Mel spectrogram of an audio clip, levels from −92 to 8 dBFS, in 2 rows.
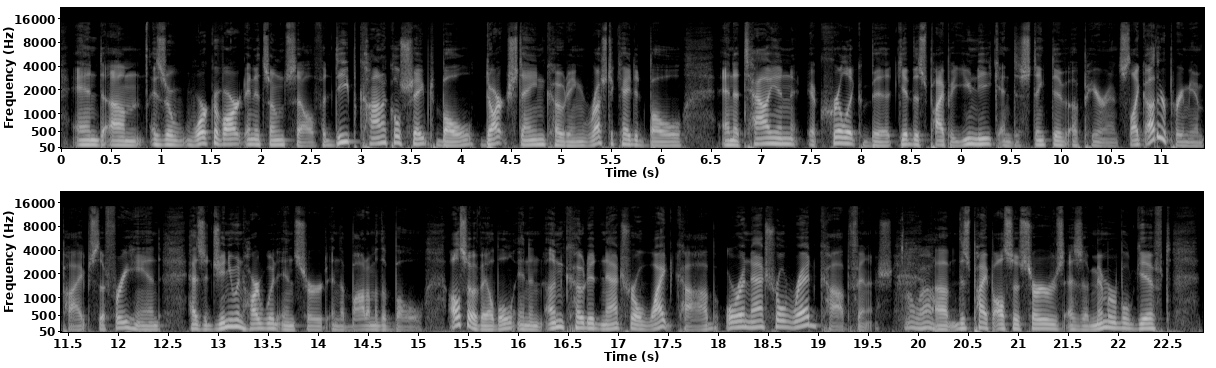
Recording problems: uneven, jittery; strongly; from 4 to 20 s

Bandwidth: 14.5 kHz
